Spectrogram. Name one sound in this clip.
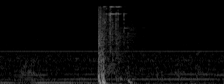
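A suppressed pistol fires a shot.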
